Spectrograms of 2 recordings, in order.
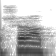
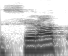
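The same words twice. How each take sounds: First: Slow شراط with a heavy, emphatic Arabic saad; heavy saad pronunciation. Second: Slow صراط with a plain, light s like seen; light seen pronunciation. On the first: Teacher recapping the two readings, شراط with heavy saad. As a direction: say شراط slowly, its first consonant thick and dark. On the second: Teacher recapping the two readings, صراط with light seen. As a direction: say صراط slowly, opening on a thin s. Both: Shown as a demonstration. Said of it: "تو آپ کو دو طریقے آتے ہیں".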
